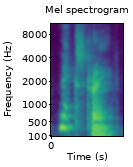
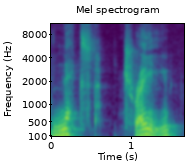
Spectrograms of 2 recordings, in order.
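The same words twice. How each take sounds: First: The T at the end of next is dropped. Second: The T at the end of next is pronounced. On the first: The speaker calls it right. "We don't pronounce the first T" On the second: The speaker calls it wrong. "which is awkward"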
